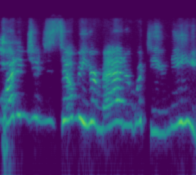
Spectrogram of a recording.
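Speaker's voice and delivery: very high, exasperated mother voice. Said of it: "And I'm like".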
